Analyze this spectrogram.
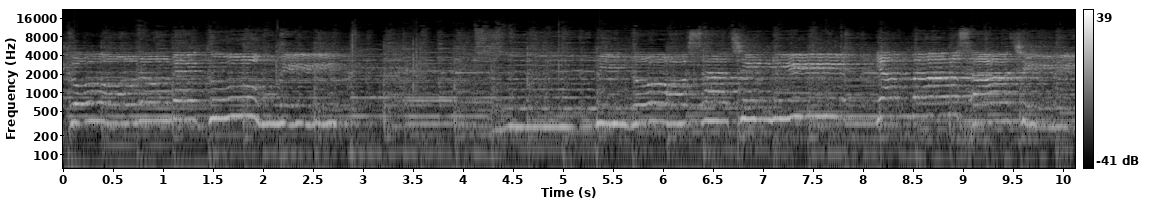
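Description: A woman singing a pop song live into a microphone, backed by electric bass and keyboard.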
